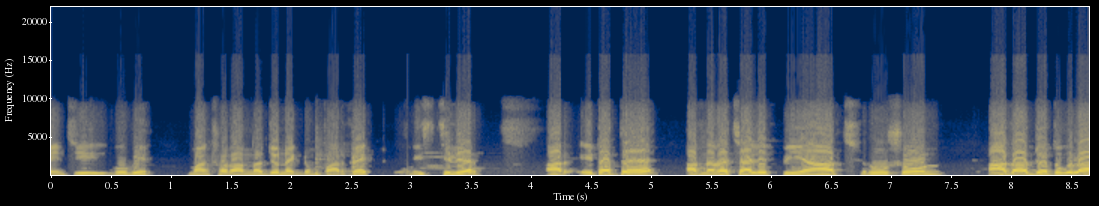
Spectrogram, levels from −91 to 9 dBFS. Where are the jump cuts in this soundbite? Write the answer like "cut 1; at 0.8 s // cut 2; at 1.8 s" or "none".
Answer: cut 1; at 3.0 s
